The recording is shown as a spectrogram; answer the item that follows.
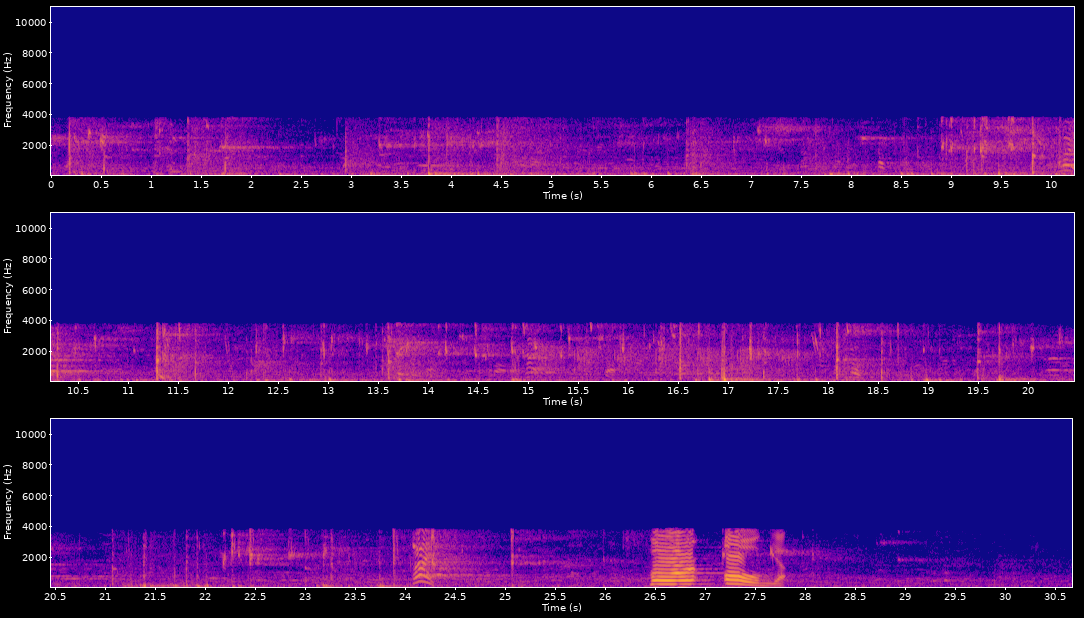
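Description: Badminton rally: the shuttlecock struck back and forth by rackets, with players' footwork on the court and the echo of a sports hall. Near the end comes a loud, short shout that falls in pitch, just as the point is won.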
